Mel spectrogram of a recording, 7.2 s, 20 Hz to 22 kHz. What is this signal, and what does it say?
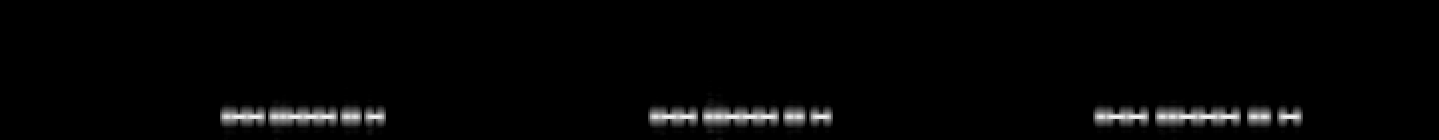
Morse code, heard as a keyed tone, about 53 wpm, 700 Hz. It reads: W2IT W2IT W2IT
